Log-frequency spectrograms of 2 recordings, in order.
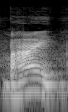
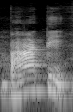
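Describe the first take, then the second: First: भाइत with an i glide before the final t; apinihiti form. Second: Said in the usual way. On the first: Shown as a demonstration. Teacher showing Nagpuri learners the shifted vowel, apinihiti form भाइत. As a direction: sound the इ ahead of त in भाइत. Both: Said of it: "अपनिहित बनाल जाएला".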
